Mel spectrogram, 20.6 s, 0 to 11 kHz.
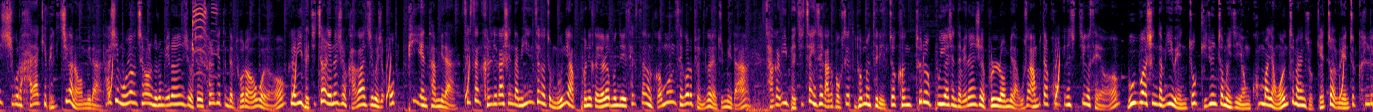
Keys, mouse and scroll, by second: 2.8 click, 8.0 click, 9.0 click, 10.5 click, 14.5 ctrl+v, 16.5 click, 17.1 5, 17.4 right click, 17.8 click, 18.5 click, 19.3 right click.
